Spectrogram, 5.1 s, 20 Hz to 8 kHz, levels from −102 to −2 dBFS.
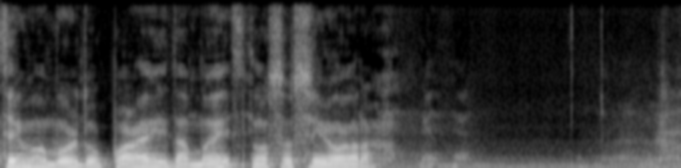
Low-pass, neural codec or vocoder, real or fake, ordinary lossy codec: none; codec, 16 kHz, 2 kbps, FunCodec, trained on LibriTTS, 25 frames a second; fake; none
